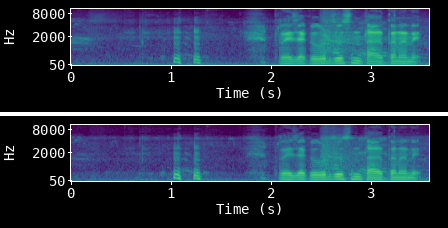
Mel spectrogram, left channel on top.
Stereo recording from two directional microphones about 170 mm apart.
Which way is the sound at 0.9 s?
45° right (ahead or behind).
